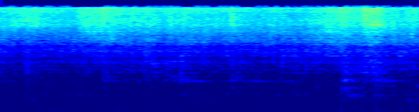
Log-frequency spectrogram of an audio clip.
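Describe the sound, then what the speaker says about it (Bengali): Fish innards and fish bladders sizzle steadily in fresh fish oil while being stirred, a continuous close frying hiss with faint scraping of the stirring, no voices. "দিয়ে এইবার সব একসাথে নাড়াচাড়া করে এটাকে একটু ভাজা ভাজা করে নেব।"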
